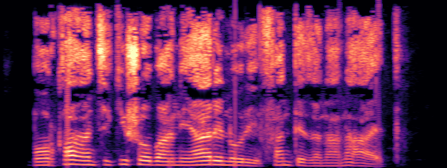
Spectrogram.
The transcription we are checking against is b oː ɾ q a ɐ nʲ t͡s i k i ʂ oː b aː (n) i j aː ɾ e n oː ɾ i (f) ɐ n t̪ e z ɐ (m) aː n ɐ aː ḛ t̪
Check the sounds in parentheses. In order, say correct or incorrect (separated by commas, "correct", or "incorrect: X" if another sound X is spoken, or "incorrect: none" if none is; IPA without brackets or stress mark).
correct, correct, incorrect: n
